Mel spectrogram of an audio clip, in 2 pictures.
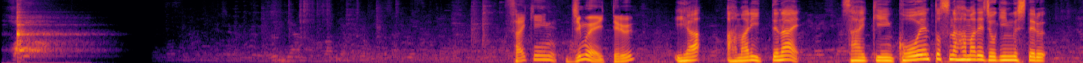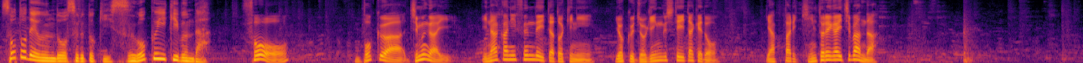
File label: dialog; JapanesePod101; Beginner Season 1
